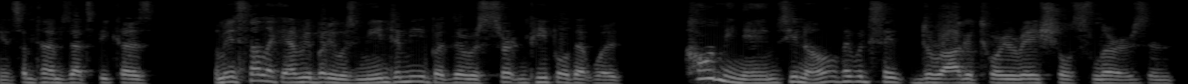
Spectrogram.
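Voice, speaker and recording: A man's voice: medium pitch, dark tone, husky, dull audio. A man whose first languages were Persian and German, raised in Utah, earnestly telling his life story as a podcast guest. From United States (Utah).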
